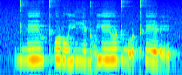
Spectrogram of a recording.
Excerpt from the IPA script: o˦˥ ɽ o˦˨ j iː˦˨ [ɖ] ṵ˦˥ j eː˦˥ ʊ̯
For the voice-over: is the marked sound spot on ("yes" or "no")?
yes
